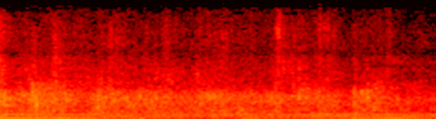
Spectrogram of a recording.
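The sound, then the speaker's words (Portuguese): Audience applause for God, called for during a sermon, fills the whole stretch: a dense, steady wash of many hands clapping at an even loudness, with a faint sustained low hum beneath and no one talking. “Aplaude ele por isso.”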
